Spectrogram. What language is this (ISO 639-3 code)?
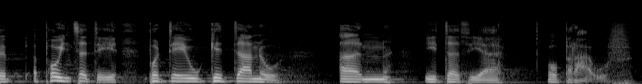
cym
